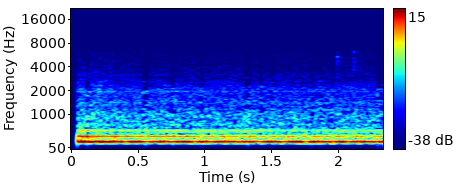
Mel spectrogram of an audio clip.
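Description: Steady low hum of a few held tones over a constant hiss, unchanging throughout.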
